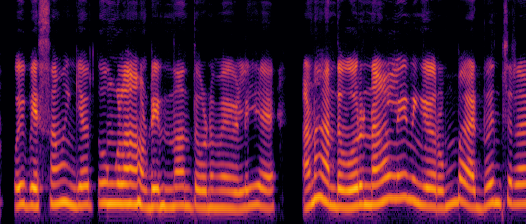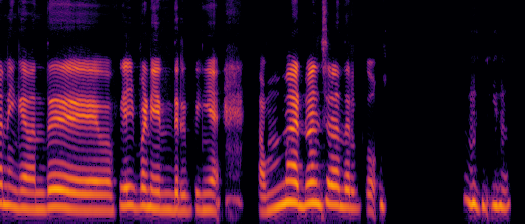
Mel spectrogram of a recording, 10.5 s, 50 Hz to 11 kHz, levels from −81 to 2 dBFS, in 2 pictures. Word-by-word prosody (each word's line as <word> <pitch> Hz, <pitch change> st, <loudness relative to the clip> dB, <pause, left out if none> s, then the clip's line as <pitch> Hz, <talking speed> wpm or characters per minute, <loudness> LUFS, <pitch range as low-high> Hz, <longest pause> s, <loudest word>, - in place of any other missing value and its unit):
போய் 245 Hz, +1 st, +1 dB
பேசாம 260 Hz, +4 st, +1 dB
எங்கேயோ 245 Hz, 0 st, 0 dB
தூங்கலாம் 265 Hz, -1 st, +4 dB
அப்படின்னு 230 Hz, 0 st, +1 dB
தான் 240 Hz, -1 st, -3 dB
தோணுமே 215 Hz, 0 st, -2 dB
ஒழிய 225 Hz, +4 st, -3 dB, 0.5 s
ஆனா 310 Hz, +9 st, +1 dB
அந்த 235 Hz, -3 st, +2 dB
ஒரு 240 Hz, -, +5 dB
நாள் 305 Hz, +5 st, +3 dB, 0.2 s
நீங்க 260 Hz, -5 st, +1 dB
ரொம்ப 265 Hz, +6 st, -4 dB
அட்வென்ச்சரா 265 Hz, +4 st, -2 dB
நீங்க 220 Hz, -3 st, -4 dB
வந்து 200 Hz, +2 st, -3 dB, 0.7 s
பீல் 235 Hz, -1 st, -3 dB
பண்ணி 220 Hz, -2 st, +2 dB
இருந்திருப்பீங்க. 195 Hz, 0 st, -5 dB, 0.5 s
ரொம்ப 215 Hz, +8 st, -4 dB
அட்வென்ச்சரா 265 Hz, 0 st, +1 dB, 1.1 s
இருந்திருக்கும். 245 Hz, -5 st, -8 dB
240 Hz, 130 wpm, -20 LUFS, 220-265 Hz, 1.1 s, ஒரு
